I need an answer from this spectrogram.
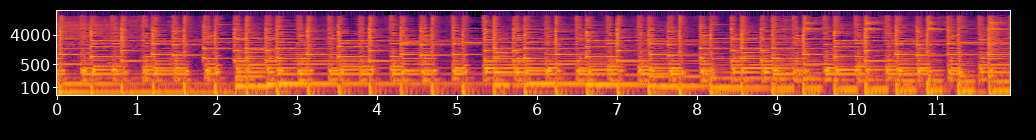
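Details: Bright jingly music with bell-like tinkles over a steady bass beat plays throughout, with no animal sounds.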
